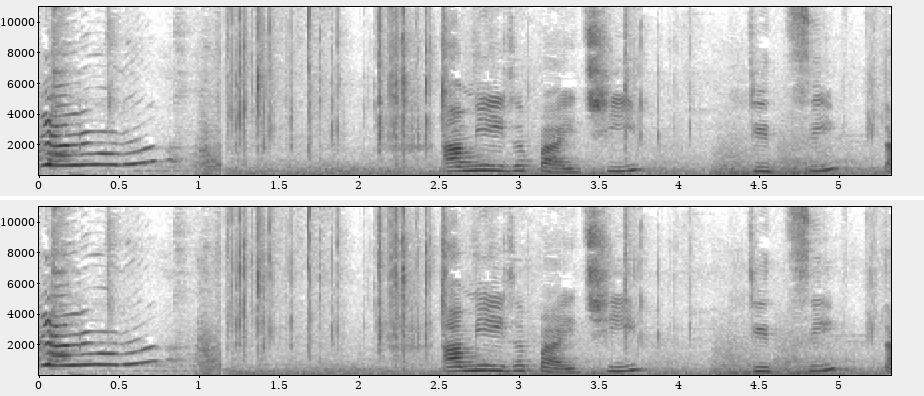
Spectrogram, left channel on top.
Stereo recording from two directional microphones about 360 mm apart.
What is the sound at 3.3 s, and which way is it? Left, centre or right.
Speech, right.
